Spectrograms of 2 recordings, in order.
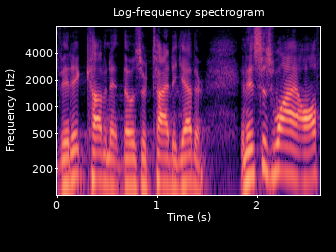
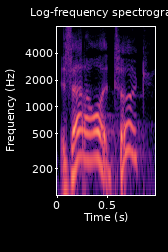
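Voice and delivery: amused; 8 semitones higher, 4 dB quieter than usual. Retold or imitated. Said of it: "slightly amused by this response".

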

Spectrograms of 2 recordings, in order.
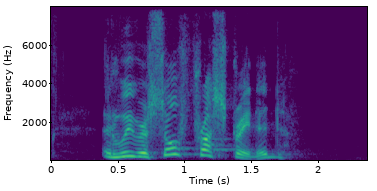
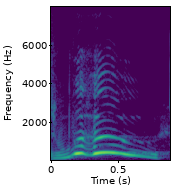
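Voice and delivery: excited whoop; 8 semitones higher than usual. Retold or imitated. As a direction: whoop like a man escaping a mess. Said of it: "He says".

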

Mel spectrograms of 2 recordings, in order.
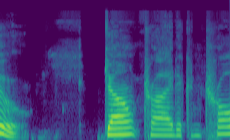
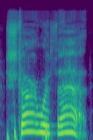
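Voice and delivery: emphatic; 7 semitones higher, 3 dB louder than usual. Real, not acted. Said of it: "emphatic point, pitch up".

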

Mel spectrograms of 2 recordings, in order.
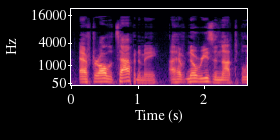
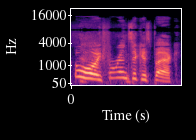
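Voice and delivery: higher, louder, slow cockney-style Oi; mock British call; 11 semitones higher, 6 dB louder, slower than usual. Announcing a returning joke with a mock British call. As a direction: shout it like a London heckler, playfully.

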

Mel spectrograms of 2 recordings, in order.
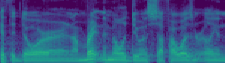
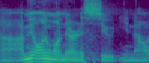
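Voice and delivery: ordinary delivery

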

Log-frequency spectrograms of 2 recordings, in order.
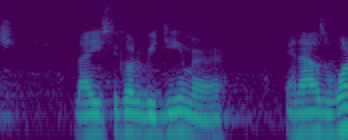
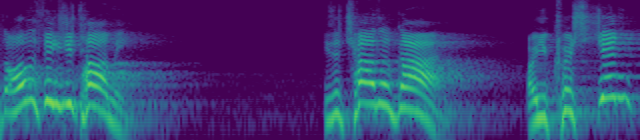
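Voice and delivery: much higher and louder, indignant; child scolding loudly; 12 semitones higher, 16 dB louder than usual. Retold or imitated. Son loudly reproaching his father in front of passengers, high indignant shout. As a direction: throw his own teaching back at him, full voice.

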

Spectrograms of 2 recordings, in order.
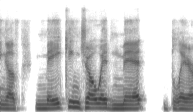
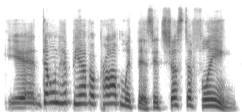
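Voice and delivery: put-on much higher, airy girlfriend voice; imitating Cynthia; 13 semitones higher than usual. Cynthia alone with Joe, high imitated dismissive voice. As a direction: put on a high-pitched, casual young woman. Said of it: "Cynthia's like".

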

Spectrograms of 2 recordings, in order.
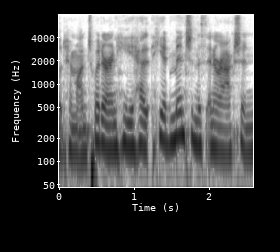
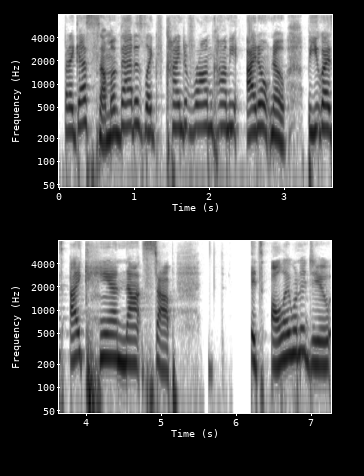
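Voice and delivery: higher and louder, bubbling over; can't contain the enthusiasm; excited gushing; 7 semitones higher, 5 dB louder than usual. Real, not acted. Podcaster gushing to listeners about her new obsession, excitedly.

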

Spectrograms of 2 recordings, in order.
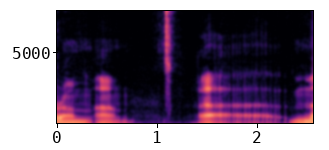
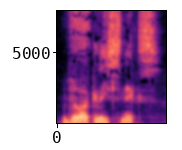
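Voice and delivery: higher-pitched mock New Zealand accent; mimicked Kiwi accent; 7 semitones higher than usual. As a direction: ask it like a Kiwi, vowels pinched to "snicks". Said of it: "that's a Kiwi accent".

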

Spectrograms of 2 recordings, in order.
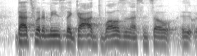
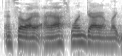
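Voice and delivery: ordinary talk, nothing marked

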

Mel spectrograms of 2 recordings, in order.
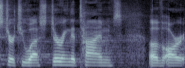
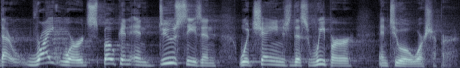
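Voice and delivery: usual speaking voice

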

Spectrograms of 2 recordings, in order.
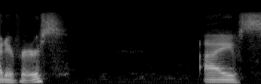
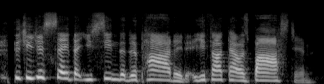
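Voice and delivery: much higher, fast, mock-outraged Boston drunk; angry Boston accent; 11 semitones higher, faster than usual. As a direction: fire back like an insulted local fan, fast and high. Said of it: "Oh, he was so mad".

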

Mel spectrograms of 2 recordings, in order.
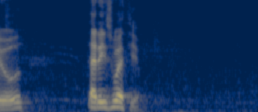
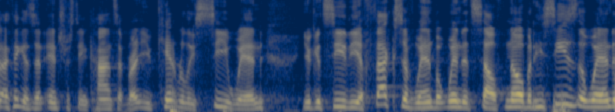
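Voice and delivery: ordinary talk

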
